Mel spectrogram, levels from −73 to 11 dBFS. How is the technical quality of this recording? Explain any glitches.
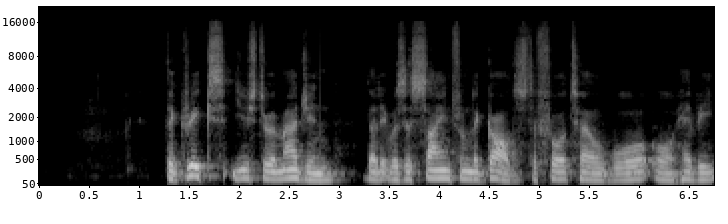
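A recurring glitch marks the speech: clock drift buffer slips. From 1.11 s to 6.17 s, roughly four clicks land exactly every 1.69 s, likely from two clocks differing by about 100 ppm, each dropping or repeating a few samples. The strict regularity distinguishes them from random dropouts.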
